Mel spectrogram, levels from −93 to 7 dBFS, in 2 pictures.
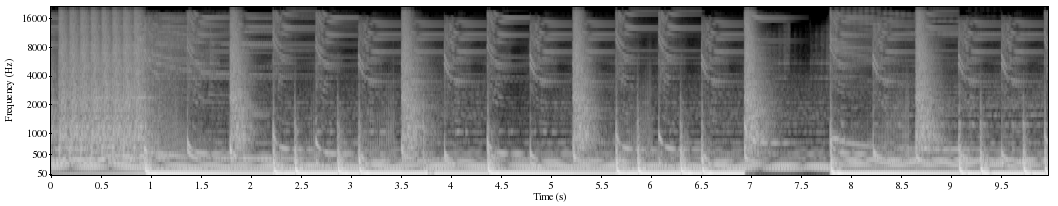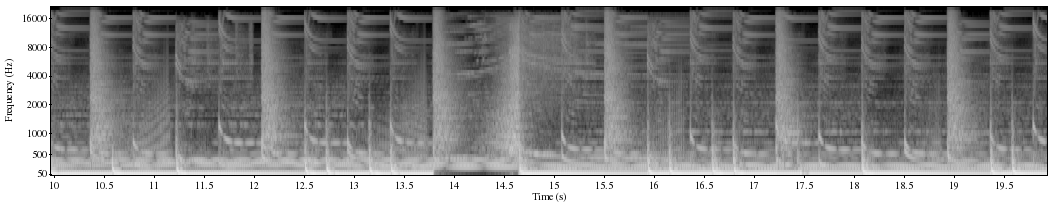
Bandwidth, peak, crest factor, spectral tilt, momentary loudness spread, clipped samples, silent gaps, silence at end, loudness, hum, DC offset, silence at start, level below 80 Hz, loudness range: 19.5 kHz; 0 dBFS; 8 dB; -6 dB/octave; 4 LU; under 0.1%; none; 0 s; -11 LUFS; none; under 0.1%; 0 s; -8 dBFS; 1 LU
